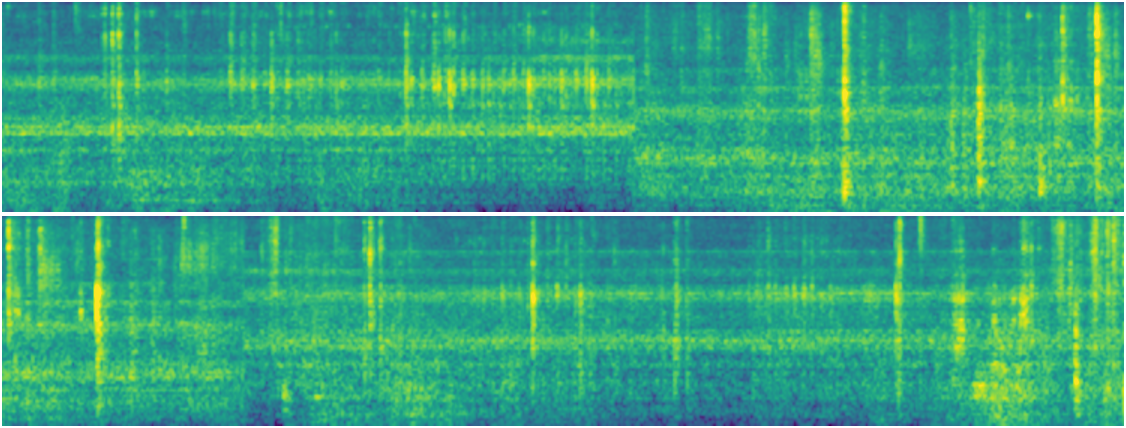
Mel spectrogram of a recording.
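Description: Faint scattered clicks and small handling noises of wire leads being fitted into a stepper driver's green plug-in terminal blocks and tightened with a small screwdriver. A faint steady whine sounds for the first four seconds.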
